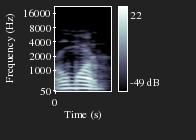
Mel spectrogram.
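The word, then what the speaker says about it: عمر: এতটুকু আচ্ছা বিশেষ দেখেন আমরুন শব্দের শেষে ওয়াও থাকলে উচ্চারণ হবে আমরুন আর ওয়াও না থাকলে উচ্চারণ হবে ওমর যেটা আপনার অনেকে জানি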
